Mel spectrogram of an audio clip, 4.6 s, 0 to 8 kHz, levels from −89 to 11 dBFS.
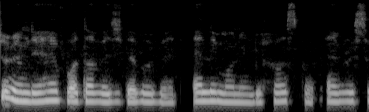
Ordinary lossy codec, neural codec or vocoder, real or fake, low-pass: none; none; real; 7.2 kHz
